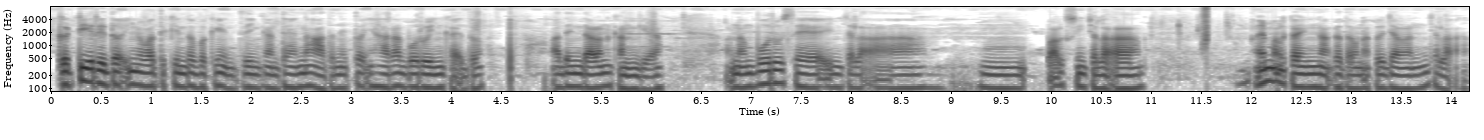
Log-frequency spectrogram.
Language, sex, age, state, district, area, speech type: Santali, male, 18-30, Jharkhand, Pakur, rural, spontaneous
